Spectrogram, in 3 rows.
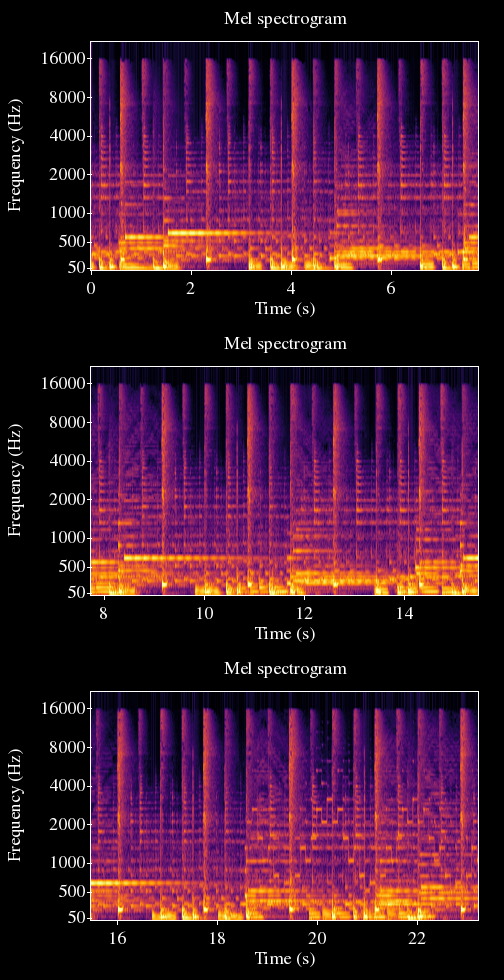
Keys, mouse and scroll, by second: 1.4 click, 4.1 0, 5.8 click, 7.8 x, 8.6 1, 10.5 -, 11.0 y, 13.7 click, 14.7 1, 15.9 -, 16.5 x, 16.8 0, 18.6 scroll down 2, 19.6 scroll down 2, 21.5 click.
